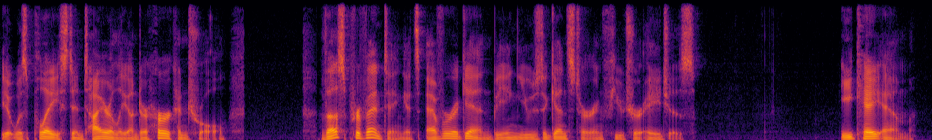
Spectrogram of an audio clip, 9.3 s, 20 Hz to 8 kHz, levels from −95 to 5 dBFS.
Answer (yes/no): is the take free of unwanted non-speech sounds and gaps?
yes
